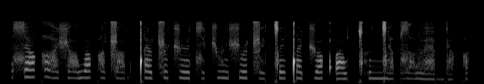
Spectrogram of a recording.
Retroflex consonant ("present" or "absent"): present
